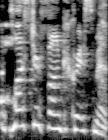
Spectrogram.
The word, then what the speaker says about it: Cluster Funk Christmas: love, love your new movie a cluster funkin' Christmas. a, cluster, funk Christmas. – Cluster funk Christmas. yeah, just thank you. I, I added the extra syllable.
